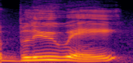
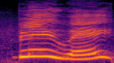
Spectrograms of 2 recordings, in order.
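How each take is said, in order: First: Said in the usual way. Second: High-pitched Australian-accented cartoon name; playful, high Australian mimicry. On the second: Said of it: "infiltrated in the Australian accent".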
